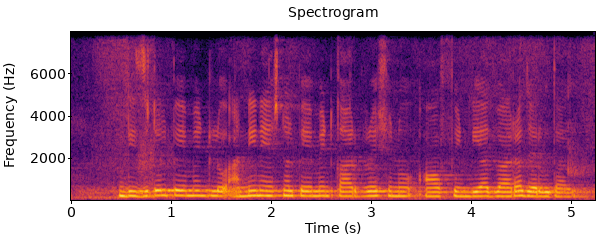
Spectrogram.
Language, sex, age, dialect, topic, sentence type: Telugu, female, 18-24, Utterandhra, banking, statement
